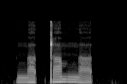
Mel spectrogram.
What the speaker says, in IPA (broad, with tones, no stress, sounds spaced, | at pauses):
n a˨˩ t̚ ʈ a˧ m n a˨˩ t̚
